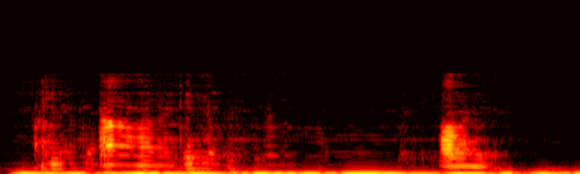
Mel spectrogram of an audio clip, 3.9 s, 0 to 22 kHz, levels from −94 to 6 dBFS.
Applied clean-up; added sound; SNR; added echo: neural mask model DeepFilterNet 3.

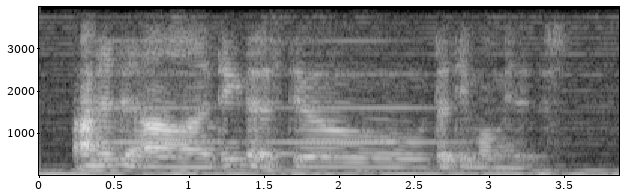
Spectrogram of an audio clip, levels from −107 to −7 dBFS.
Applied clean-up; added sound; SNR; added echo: none; Wind instrument, woodwind instrument; 15 dB; reverberation time 0.3 s.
